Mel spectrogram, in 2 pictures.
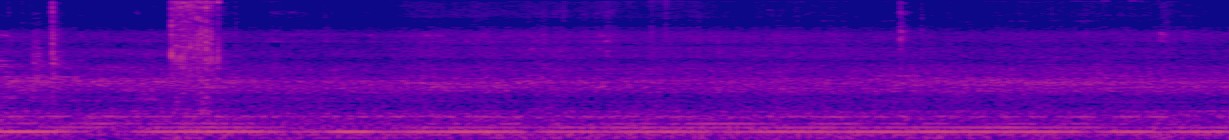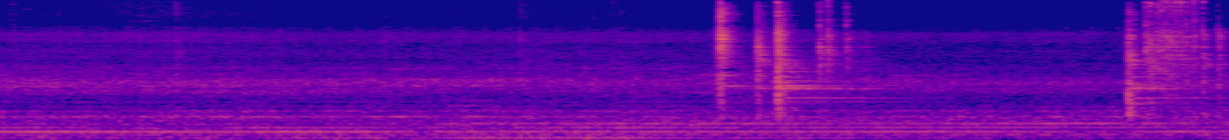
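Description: A faint steady low hum, then a few sharp metallic clicks about ten seconds in and again near the end, from a hand tool working the bolts on the log splitter's steel frame as they are loosened.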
